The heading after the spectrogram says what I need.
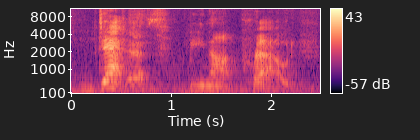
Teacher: So it's iambic pentameter most of the way through with the very first iamb reversed to be a trochee.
